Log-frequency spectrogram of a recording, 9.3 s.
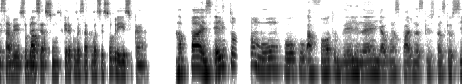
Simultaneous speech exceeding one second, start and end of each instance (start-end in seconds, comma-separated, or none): none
